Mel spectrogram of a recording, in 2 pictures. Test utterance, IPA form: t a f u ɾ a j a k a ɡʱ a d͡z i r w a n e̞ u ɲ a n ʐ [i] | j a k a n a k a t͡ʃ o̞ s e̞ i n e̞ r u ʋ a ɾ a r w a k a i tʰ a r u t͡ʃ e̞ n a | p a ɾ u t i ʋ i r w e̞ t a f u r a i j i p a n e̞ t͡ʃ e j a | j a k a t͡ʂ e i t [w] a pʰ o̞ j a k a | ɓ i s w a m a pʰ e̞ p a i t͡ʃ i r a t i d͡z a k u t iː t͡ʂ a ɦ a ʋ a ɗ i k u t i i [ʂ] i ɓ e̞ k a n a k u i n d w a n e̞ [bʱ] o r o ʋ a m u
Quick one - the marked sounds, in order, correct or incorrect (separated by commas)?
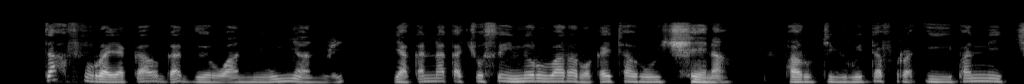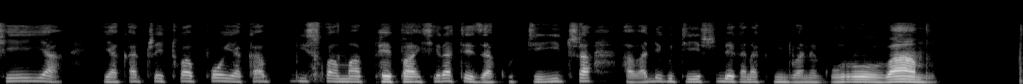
correct, correct, correct, incorrect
